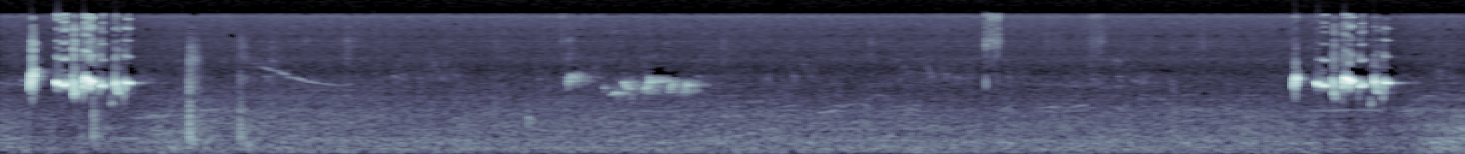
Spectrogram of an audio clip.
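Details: Wild bulbul song, played to attract wild bulbuls: a lively warbled burst at the start, a soft, faint phrase near four seconds, and another bright run of chirping notes near the end.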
